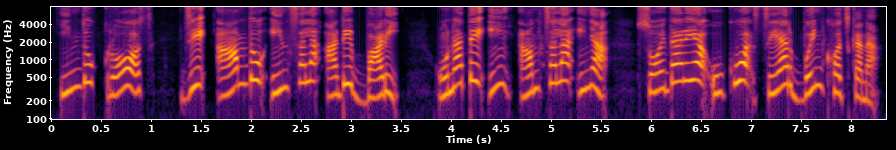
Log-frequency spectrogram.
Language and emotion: Santali, angry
